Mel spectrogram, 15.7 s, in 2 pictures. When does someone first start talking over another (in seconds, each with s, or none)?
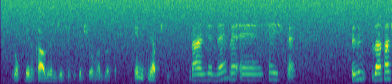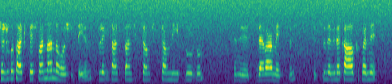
none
